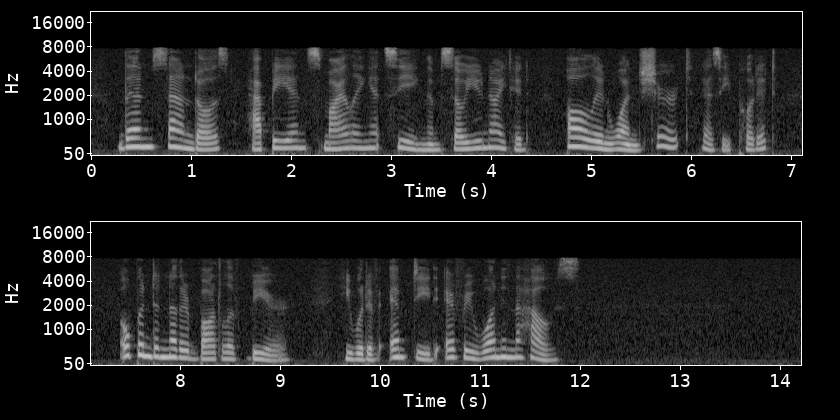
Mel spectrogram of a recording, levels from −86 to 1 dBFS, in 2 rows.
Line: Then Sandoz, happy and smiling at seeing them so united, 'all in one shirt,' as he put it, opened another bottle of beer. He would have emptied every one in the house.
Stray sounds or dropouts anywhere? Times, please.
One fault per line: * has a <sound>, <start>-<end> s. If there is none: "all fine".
all fine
